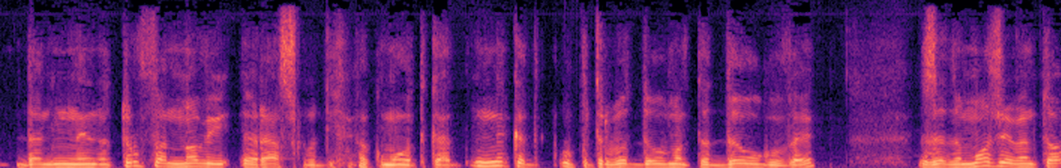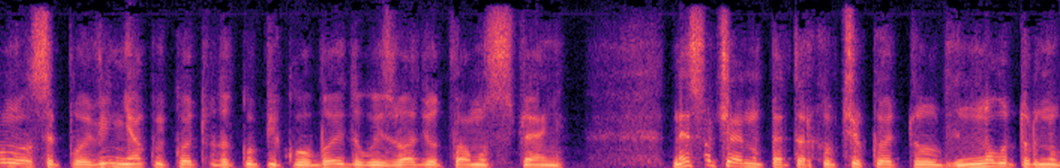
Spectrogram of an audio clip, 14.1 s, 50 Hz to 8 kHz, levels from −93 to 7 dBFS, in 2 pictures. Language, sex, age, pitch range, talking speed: Bulgarian, male, 50-69, 120-145 Hz, 170 wpm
